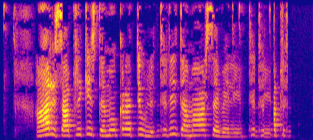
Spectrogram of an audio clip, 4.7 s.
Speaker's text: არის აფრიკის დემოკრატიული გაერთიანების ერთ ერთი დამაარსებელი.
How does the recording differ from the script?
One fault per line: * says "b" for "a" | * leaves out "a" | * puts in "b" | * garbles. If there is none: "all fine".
* leaves out "გაერთიანების"
* garbles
